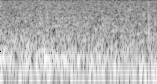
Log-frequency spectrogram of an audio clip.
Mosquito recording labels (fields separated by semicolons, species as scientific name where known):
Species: Anopheles gambiae s.s.; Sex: female; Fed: unfed; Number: one; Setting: insect culture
